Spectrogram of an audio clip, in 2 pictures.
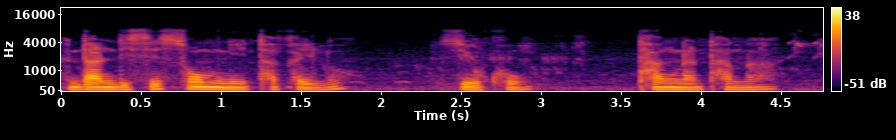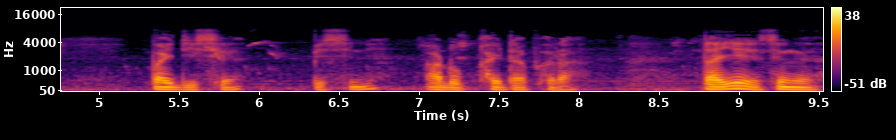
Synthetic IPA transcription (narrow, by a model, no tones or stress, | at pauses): dandisesɔmnitʰakʰajlɔ | z̥iwkʰɯw | tʰaŋnatʰana | b̥ajdise | b̥esiniadɔp̚kʰajdapʰɯɾa | dajɯzɯŋɯ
